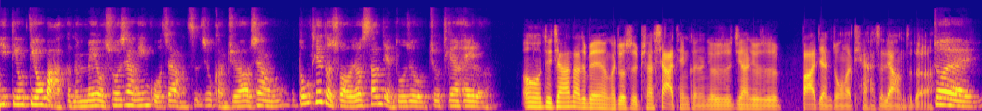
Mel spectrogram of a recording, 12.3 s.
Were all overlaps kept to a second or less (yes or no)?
yes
